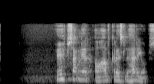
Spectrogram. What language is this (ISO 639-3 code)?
isl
